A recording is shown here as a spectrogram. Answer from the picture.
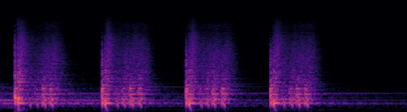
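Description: Snare drum played with sticks: the six-stroke roll rudiment played fast, a run of quick strokes opening on a loud accent and repeated about once a second. It stops shortly before the end.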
